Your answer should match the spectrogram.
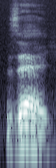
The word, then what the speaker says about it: ز: точка сверху А теперь научимся правильно произносить букву зй буква зй мягкая зй зй зй некоторые её путают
